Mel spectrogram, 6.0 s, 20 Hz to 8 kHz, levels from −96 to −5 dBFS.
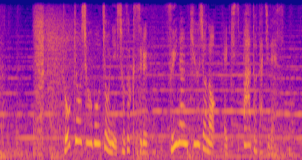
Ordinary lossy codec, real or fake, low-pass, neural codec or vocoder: none; real; 7.2 kHz; none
